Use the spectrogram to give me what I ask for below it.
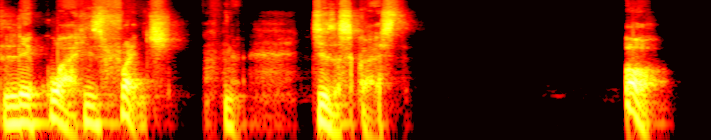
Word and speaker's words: Lecoix: been scored by Maxence Lecoix. I used to read that name as Lacroix, something like that, but it's Lecoix.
